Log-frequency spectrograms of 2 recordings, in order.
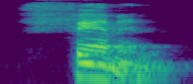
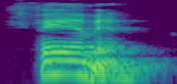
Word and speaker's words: famine: famine in their country pronunciation famine f a fa M fam it fam m famine famine stress on the first syllable famine it's countable a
